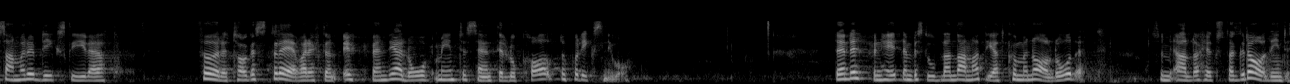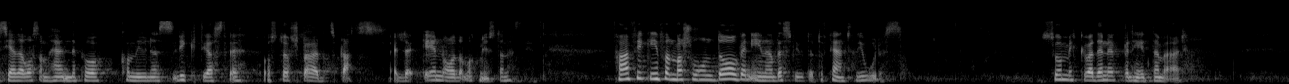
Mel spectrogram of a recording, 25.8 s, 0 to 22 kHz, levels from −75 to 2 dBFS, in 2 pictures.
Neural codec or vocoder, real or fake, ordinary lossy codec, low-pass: codec, 16 kHz, 2 kbps, X-Codec, HuBERT features, trained on LibriSpeech; fake; none; none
